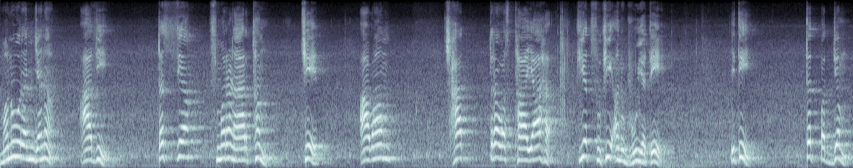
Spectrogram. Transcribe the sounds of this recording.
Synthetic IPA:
mɐnoːɾɐɲd͡ʒɐnɐ | aːd̪i | t̪ɐsjɐsmɐɾɐɳaːɾt̪ʰɐm | t͡ʃeːt̪̚ | aːʋaːm | t͡ʃʰaːt̪ | ɾɐʋɐst̪ʰaːjaːɦɐkijɐt̪sukʰiɐnubʱuːjɐt̪eː | it̪i | t̪ɐt̪̚pɐd̪ʱjɐm

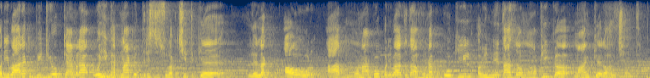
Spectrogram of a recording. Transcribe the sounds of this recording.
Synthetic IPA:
pəɾibaɾəkbiɖijokɛmɾaoɦiɡʱəʈnaked̪ɾisəsuɾəkt͡ʃʰit̪ke | lelək | aʊɾ | abmonakopəɾiβaɾt̪ət̪ʰaɦunəkokiləbʱinet̪asə̃mãpʰikmãŋɡkeɾəɦəlt͡ʃʰə̰jt̪ʰ

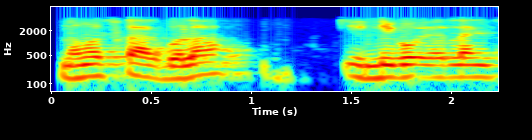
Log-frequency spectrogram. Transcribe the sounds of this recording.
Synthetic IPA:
nəməskaɾbola | iɳɖiɡoeɾlajns

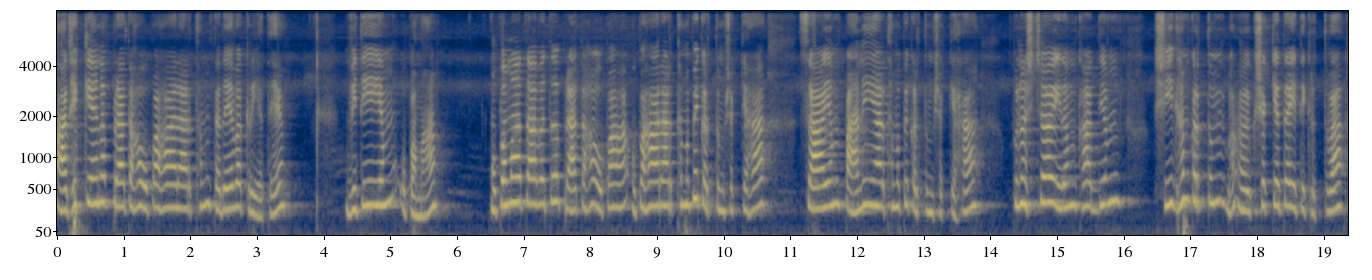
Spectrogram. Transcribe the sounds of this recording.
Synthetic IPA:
ad̪ʱikjeːnɐpɾaːt̪ɐɦɐupɐɦaːɾaːɾt̪ʰɐmt̪ɐd̪eːʋɐkɾijɐt̪eː | ʋit̪iːjɐmupɐma | upɐmaːt̪aːʋɐt̪ɐpɾaːt̪ɐɦɐpupɐɦaːɾaːɾt̪ʰɐmɐpikɐɾt̪umʃɐkjɐɦɐ̆ | saːjɐmpaːniːjaːɾt̪ʰɐmɐpikɐɾt̪umʃɐkjɐɦɐ̆ | punɐʃt͡ʃɐid̪ɐmkʰaːd̪jɐm | ʃiːɡʱɾɐmkɐɾt̪ːumʃɐkjɐt̪eːit̪ikɾɪt̪ʋa

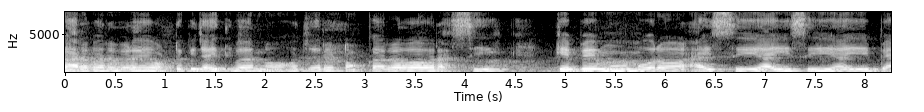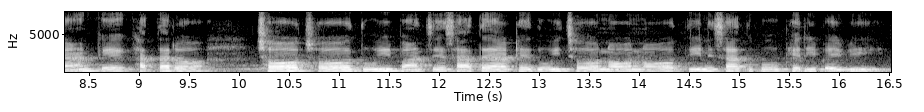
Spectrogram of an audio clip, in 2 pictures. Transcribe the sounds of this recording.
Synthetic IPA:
kaɾɔbaɾɔbeɭeɔʈɔkid͡ʒajt̪ʰibanɔɦɔd͡ʒaɾeʈɔŋkaɾɔɾasi | kebemũmoɾɔajsiajsiajbjaŋkekʰat̪aɾɔ | t͡ʃʰɔt͡ʃʰɔd̪ujpãt͡ʃesat̪aʈʰed̪ujt͡ʃʰɔnɔnɔt̪inisat̪ɔkupʰeɾipajbi

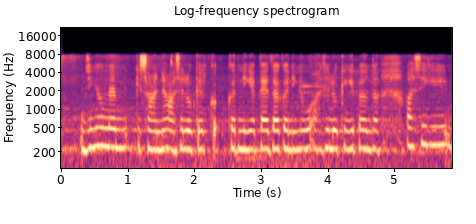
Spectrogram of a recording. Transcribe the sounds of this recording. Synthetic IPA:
d͡ʒɪjãːʊnɛ̃ːkɪsaːnːɛ̃ːaːsẽːloːkẽːkəɾniːɛ̃ːpɛːd̪aːkəɾniːɛ̃ːoːʔaːsẽːloːkẽːɡiːpɛ̃ːnd̪aː | aːsẽːɡi

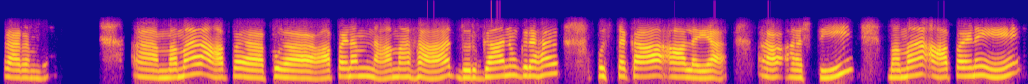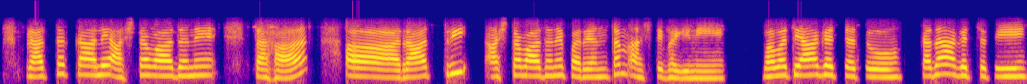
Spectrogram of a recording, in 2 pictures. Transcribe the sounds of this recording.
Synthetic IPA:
pɾaːɾɐmbʱɐ | mɐmɐaːp | aːpɐɳɐmnaːmɐɦɐd̪uɾɡaːnuɡɾɐɦɐpust̪ɐkaːaːlɐjɐː | st̪imɐmɐaːpɐɳeːpɾaːt̪ɐkːaːleːɐʂʈɐʋaːd̪ɐnet̪ɐɦɐ | ɾaːt̪ɾi | ɐʂʈɐʋaːd̪ɐnepɐɾjɐnt̪ɐmɐst̪ibʱɐɡini | bʱɐʋɐt̪iaːɡɐt͡ʃɐt̪ukɐd̪aaːɡɐtːʃɐt̪i

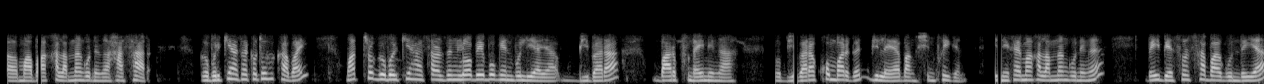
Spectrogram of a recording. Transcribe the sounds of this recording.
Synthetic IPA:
mabakʰalamnaŋɡunɯŋaɦasaɾ | ɡɯbɯɾkʰihasaɾkʰɯtʰɔɦɯkʰabaj | matɾɔɡɯbɯɾkʰiɦasaɾzɯŋlɔbebɔɡenbɔlijajabibaɾabaɾpʰunajnɯŋa | bibaɾakʰɔmbaɾɡɯnbilajabaŋsinpʰɯjɡɯn | binikʰajmakʰalamnaŋɡɯnɯŋɯ | bejbesɔɾsabaɡundɯja

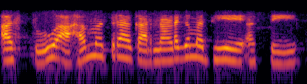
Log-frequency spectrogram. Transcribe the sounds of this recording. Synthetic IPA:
ɐst̪uɐɦɐmɐt̪ɾɐkɐɾnaːʈɐkɐmɐd̪ʱijeʔɐst̪i

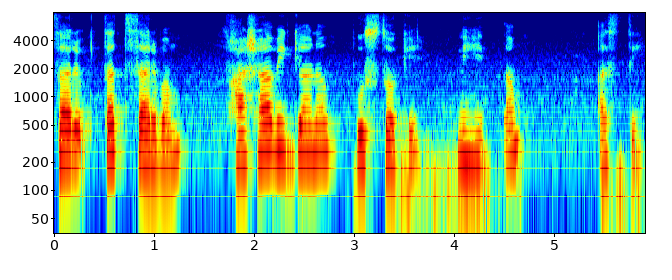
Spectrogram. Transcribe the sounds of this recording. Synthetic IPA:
ɐɾt̪ɐt̪sɐɾʋɐm | pʰaːʃaːʋiɡjaːnɐpust̪okeniɦit̪ːɐm | ɐst̪i

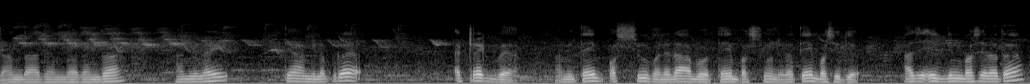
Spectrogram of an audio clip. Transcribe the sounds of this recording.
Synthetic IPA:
d͡zand̪ad͡zand̪ad͡zʱʌnd̪a | ɦamilaj | t̪jãɦamilajpuɾa | a̰ʈrekʈbʱʌja | ɦa̰mit̪jãĩbʌsːubʱʌneɾʌːbʌt̪jãĩbʌsːuɦuneɾʌt̪jãĩbʌsid̪ijo | ad͡zʌek̚d̪inbʌs̬eɾʌt̪ʌ

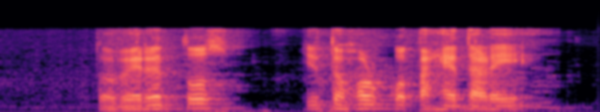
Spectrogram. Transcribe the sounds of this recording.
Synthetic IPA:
t̪ɔbɛɾɛt̪ɔsd͡ʒɛt̪ɔɦɔɽkɔt̪aɦɛ̃d̪aɽɛ

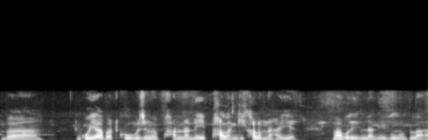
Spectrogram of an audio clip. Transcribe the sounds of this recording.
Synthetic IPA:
ba | ɡojabat̚kʰɯwbɯzɯŋɯpʰaɾnːanɯjpʰalaŋɡikʰalamnaɦajɯ | mabɯɾɯjhɯnnːanɯjbuŋɯbla

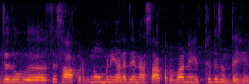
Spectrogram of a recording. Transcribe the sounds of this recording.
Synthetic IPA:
d͡ʒəd̪õːsĩːsaːkʰəɾnõːmɳɪjãːleːd̪eːnaːsaːkʰpəʋãːneːɪt̪ʰːeːɡəd͡ʒə̃nd̪eːɦeː

